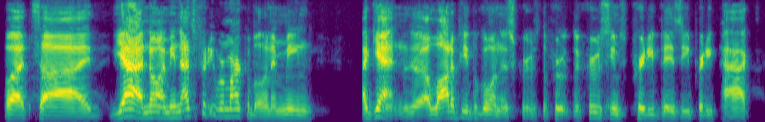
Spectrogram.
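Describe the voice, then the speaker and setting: A man's voice: on the low side, animated, fairly quick, fairly bright tone. A man hosting an informal interview in casual chat style, often repeating short affirmations. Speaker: host of a wrestling fan channel.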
